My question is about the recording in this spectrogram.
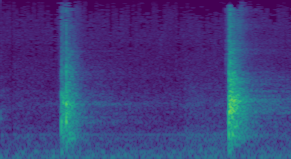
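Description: Two sharp knocks about a second apart over faint hiss, the second slightly louder.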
